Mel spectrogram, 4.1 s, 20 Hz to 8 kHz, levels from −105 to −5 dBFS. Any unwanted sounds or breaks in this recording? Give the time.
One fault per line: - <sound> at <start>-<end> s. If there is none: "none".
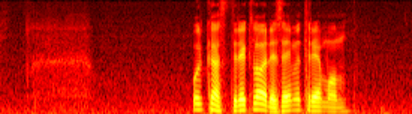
none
